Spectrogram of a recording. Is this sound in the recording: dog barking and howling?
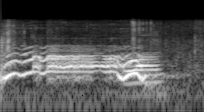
yes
